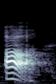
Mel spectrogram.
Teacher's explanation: another feature that we see in DC similar to New York is the raised thought cloth vowel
